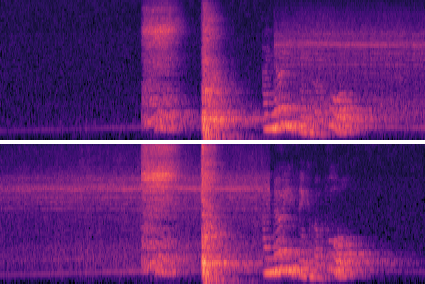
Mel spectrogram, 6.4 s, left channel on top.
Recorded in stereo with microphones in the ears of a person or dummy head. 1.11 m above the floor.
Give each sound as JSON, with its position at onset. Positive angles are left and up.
{"t": 2.1, "sound": "breathing", "side_deg": -65, "distance_m": 1.6}
{"t": 3.9, "sound": "a woman speaking", "side_deg": -20, "distance_m": 1.4}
